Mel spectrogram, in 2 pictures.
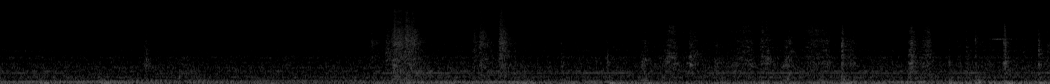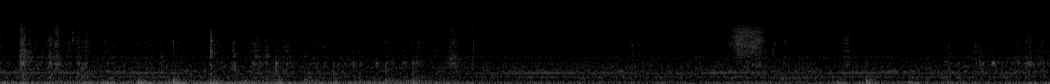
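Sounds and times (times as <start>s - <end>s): paintbrush scrubbing canvas: 6.1s - 15.3s, 18.8s - 21.0s.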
